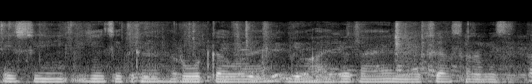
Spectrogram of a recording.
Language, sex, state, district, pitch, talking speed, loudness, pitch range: Hindi, female, Uttar Pradesh, Lucknow, 125 Hz, 155 wpm, -17 LUFS, 120-130 Hz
